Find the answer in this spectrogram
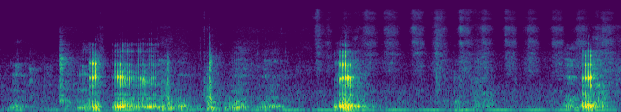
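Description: Pigs grunting: three short grunts, about a second in, about three and a half seconds in and near the end, over a steady low hum.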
